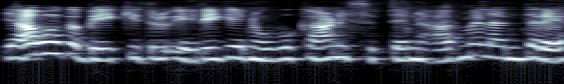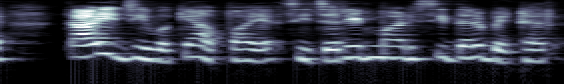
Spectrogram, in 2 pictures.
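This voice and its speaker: A woman voicing a doctor who gives calm, matter-of-fact medical advice. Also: a little high, brisk, lightly acted. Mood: advising. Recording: dull lo-fi audio.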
